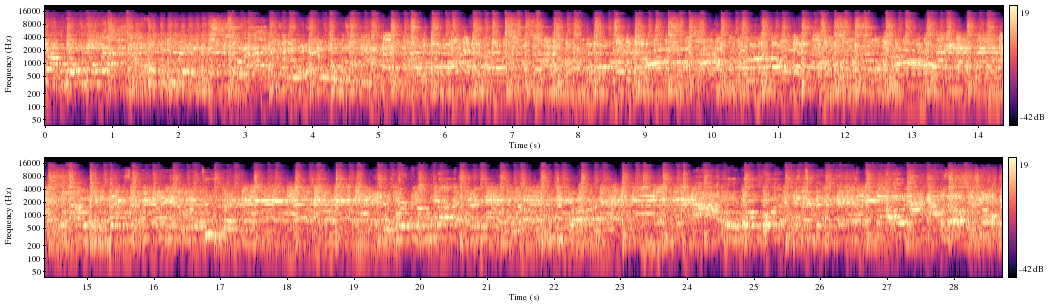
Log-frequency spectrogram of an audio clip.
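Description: A live rock band playing a song: electric guitars through amplifiers and a drum kit, with a sung vocal.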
